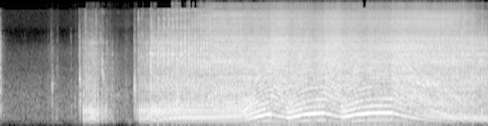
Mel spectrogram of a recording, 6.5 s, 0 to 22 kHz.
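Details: Free Stihl 250 chainsaw with good compression: pull-start, then it catches and runs clean, revving up and down smoothly with crisp throttle response; saw runs fine.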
